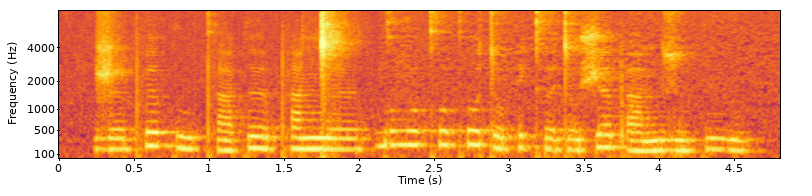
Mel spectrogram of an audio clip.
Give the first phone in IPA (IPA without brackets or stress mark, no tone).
ʐ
